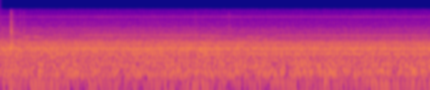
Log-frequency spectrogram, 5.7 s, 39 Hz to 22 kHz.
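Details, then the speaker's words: HP Pavilion Media Center PC, fans slowed to 85% in software: steady, even, really quiet whoosh with a faint hum, no ticking or rattle; the displayed RPM readings are said to be inaccurate. "listen to this other one wow really quiet now let's bump it up to 100% and let's drop it back down to 85 cuz that's as low as I'm going to go"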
